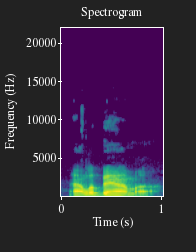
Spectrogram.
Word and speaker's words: Alabama: The first syllable has a little mark down below. This stress marker indicates secondary stress. So al. The next syllable is the vowel has been turned into a schwa. So it's ala, and so that's an unstressed syllable. And then the primary stress marker is before bam. So Alabama.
